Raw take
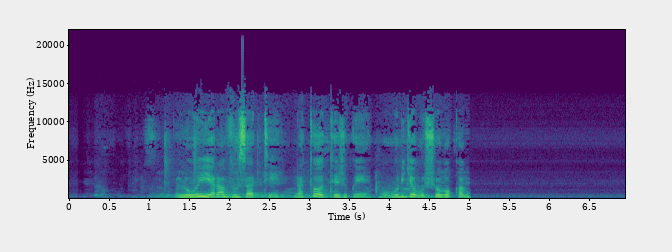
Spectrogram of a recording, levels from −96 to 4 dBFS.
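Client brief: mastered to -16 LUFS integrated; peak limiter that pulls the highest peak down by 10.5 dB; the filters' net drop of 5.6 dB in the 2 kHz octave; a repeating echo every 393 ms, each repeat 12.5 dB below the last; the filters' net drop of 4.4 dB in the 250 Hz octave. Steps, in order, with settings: peaking EQ 250 Hz -5 dB; peaking EQ 2 kHz -7.5 dB; peak limiter -18.5 dBFS; feedback delay 393 ms, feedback 24%, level -12.5 dB; trim +14 dB

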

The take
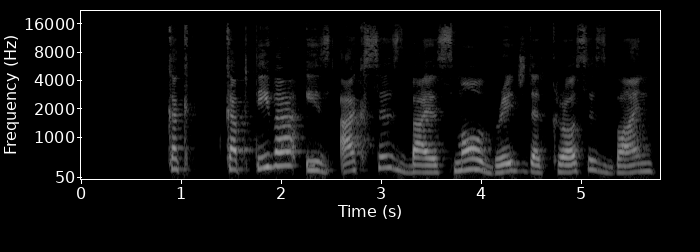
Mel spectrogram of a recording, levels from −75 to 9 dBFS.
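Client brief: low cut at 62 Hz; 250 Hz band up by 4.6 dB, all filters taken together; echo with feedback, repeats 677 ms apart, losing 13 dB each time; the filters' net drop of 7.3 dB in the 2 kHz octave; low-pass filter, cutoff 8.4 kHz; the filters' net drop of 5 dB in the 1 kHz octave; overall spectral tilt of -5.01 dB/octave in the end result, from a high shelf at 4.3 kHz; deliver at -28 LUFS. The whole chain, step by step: high-pass 62 Hz; low-pass 8.4 kHz; peaking EQ 250 Hz +6.5 dB; peaking EQ 1 kHz -7 dB; peaking EQ 2 kHz -8.5 dB; treble shelf 4.3 kHz +3 dB; feedback delay 677 ms, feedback 22%, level -13 dB; trim +6 dB

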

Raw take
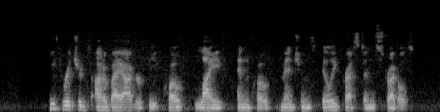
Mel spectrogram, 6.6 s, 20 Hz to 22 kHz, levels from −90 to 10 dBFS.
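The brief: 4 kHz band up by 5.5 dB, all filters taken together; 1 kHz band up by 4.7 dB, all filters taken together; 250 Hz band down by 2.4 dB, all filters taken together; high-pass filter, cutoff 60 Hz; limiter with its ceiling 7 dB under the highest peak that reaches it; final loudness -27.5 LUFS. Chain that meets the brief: high-pass 60 Hz; peaking EQ 250 Hz -3.5 dB; peaking EQ 1 kHz +6.5 dB; peaking EQ 4 kHz +7 dB; trim -1 dB; peak limiter -12 dBFS

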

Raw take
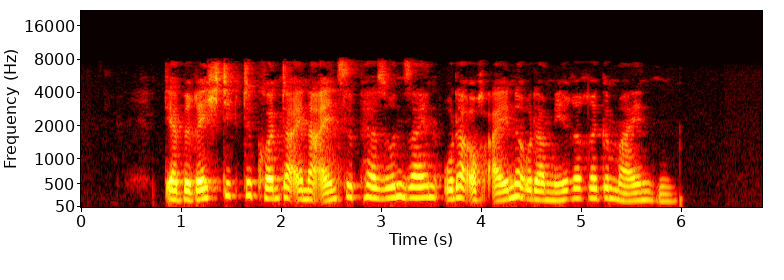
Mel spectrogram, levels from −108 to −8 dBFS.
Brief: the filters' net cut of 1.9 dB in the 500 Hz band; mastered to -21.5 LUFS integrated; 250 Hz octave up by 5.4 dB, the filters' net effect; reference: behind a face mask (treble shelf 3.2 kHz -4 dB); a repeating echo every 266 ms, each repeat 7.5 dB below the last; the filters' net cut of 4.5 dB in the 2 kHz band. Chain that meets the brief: peaking EQ 250 Hz +8 dB; peaking EQ 500 Hz -4 dB; peaking EQ 2 kHz -4.5 dB; treble shelf 3.2 kHz -4 dB; feedback delay 266 ms, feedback 42%, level -7.5 dB; trim +8 dB

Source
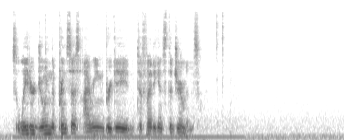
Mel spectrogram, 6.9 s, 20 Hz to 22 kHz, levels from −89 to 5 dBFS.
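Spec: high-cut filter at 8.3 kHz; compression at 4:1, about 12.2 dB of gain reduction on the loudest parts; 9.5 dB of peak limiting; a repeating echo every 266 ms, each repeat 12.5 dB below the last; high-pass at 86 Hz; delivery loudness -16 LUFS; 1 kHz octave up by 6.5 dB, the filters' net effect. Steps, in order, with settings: high-pass 86 Hz; low-pass 8.3 kHz; peaking EQ 1 kHz +8.5 dB; compression 4:1, threshold -39 dBFS; peak limiter -35.5 dBFS; feedback delay 266 ms, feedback 24%, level -12.5 dB; trim +29.5 dB

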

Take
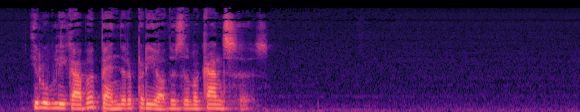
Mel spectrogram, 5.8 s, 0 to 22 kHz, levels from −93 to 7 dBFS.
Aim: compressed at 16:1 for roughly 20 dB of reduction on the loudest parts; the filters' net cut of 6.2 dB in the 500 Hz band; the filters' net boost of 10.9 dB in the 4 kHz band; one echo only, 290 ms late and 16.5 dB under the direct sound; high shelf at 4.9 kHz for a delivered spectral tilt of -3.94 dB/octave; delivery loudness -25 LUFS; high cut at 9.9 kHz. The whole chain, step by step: low-pass 9.9 kHz; peaking EQ 500 Hz -9 dB; peaking EQ 4 kHz +8.5 dB; treble shelf 4.9 kHz +9 dB; compression 16:1, threshold -25 dBFS; delay 290 ms -16.5 dB; trim +4.5 dB

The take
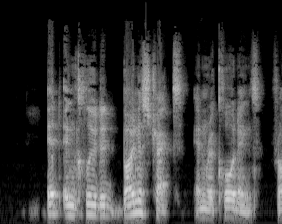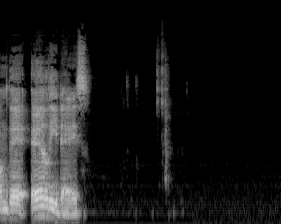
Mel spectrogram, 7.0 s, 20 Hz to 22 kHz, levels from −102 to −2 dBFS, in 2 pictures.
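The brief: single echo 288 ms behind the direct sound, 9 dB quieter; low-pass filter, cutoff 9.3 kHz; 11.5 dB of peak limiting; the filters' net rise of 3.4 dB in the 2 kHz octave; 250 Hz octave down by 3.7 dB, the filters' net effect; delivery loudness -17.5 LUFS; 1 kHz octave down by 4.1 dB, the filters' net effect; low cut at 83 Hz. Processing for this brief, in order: high-pass 83 Hz; low-pass 9.3 kHz; peaking EQ 250 Hz -4.5 dB; peaking EQ 1 kHz -6.5 dB; peaking EQ 2 kHz +6 dB; peak limiter -21.5 dBFS; delay 288 ms -9 dB; trim +14 dB

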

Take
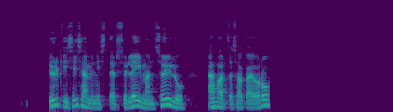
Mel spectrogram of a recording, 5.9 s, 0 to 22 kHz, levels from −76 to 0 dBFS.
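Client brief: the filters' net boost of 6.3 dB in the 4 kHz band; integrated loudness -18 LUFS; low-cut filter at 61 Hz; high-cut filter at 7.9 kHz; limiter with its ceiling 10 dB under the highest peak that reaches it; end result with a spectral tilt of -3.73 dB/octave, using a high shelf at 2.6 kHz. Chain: high-pass 61 Hz; low-pass 7.9 kHz; treble shelf 2.6 kHz +4 dB; peaking EQ 4 kHz +5.5 dB; trim +17.5 dB; peak limiter -7.5 dBFS

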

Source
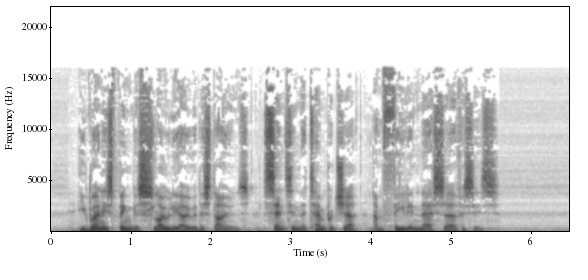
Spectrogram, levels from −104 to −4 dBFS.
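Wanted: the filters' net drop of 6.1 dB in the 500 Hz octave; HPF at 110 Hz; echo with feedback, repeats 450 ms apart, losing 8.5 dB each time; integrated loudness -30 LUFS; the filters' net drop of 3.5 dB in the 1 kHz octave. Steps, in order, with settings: high-pass 110 Hz; peaking EQ 500 Hz -7.5 dB; peaking EQ 1 kHz -3.5 dB; feedback delay 450 ms, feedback 38%, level -8.5 dB; trim +3 dB

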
